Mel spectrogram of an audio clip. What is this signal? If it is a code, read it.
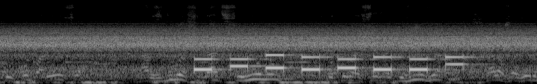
DTMF, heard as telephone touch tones, dialled by machine, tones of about 180 ms, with phone line noise. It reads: 17624210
